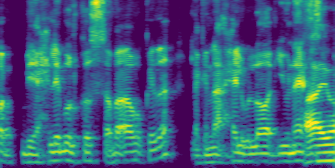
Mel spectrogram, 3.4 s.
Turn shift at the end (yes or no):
yes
